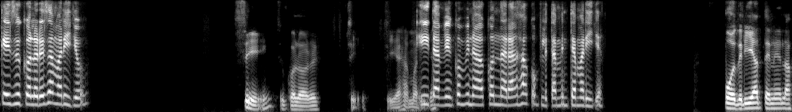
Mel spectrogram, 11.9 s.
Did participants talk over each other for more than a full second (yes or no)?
no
